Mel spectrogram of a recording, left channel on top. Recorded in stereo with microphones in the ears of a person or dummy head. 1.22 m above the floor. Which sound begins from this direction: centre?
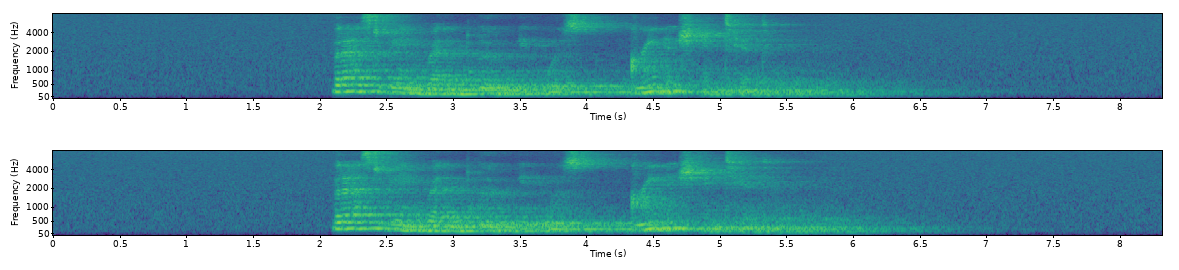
A woman speaking, at 2.1 s.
